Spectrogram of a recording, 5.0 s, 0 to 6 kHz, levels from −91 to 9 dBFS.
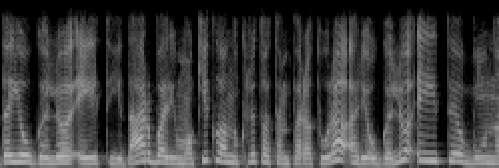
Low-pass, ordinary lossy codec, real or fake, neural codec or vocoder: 5.4 kHz; Opus, 64 kbps; real; none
